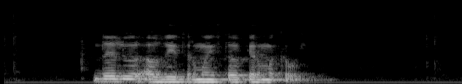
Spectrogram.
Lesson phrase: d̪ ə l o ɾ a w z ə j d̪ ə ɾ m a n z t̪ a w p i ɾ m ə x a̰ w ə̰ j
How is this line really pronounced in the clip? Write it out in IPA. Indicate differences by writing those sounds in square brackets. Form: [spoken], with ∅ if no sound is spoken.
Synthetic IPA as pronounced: d̪ ə l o ɾ a w z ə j [t̪] ə ɾ m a n z t̪ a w p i ɾ m ə [k] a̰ w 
